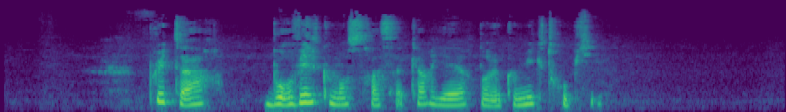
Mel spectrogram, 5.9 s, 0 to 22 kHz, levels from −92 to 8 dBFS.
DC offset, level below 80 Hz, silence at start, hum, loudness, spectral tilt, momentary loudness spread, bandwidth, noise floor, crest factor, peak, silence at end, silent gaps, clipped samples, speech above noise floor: under 0.1%; -64 dBFS; 0.8 s; none; -22 LUFS; -5 dB/octave; 15 LU; 14.5 kHz; -71 dBFS; 22 dB; -4 dBFS; 1.4 s; none; under 0.1%; 49 dB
